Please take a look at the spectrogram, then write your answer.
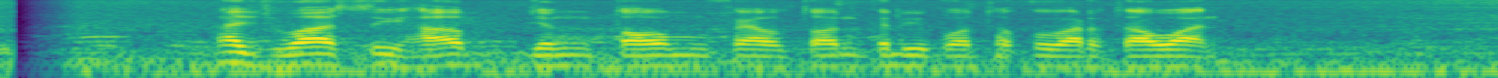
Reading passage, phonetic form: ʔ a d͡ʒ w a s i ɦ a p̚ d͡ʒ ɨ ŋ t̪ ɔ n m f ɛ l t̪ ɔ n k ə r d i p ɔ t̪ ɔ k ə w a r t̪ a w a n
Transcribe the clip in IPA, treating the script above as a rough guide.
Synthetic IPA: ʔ a d͡ʒ w a s i ɦ a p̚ d͡ʒ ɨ ŋ t̪ ɔ m f ɛ l t̪ ɔ n k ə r d i p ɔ t̪ ɔ k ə w a r t̪ a w a n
